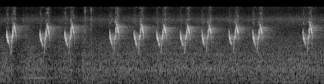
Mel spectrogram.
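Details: Energetic bar-winged prinia song for luring other birds to answer: crisp, high double-noted chirps repeated about four times per second, each flicking up then down, clear over low background hiss.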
